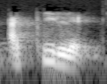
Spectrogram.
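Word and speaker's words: Achilles: La pronunciación correcta que nosotros utilizamos es Aquiles.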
